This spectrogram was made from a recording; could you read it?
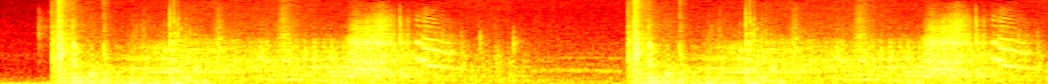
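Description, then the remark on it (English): A motorized video game door slides open after a button is pressed, with a mechanical whir and clunk, heard twice in a row, each run lasting about three seconds, fairly loud, with no voices. “A door opens as a result of pressing a button.”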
